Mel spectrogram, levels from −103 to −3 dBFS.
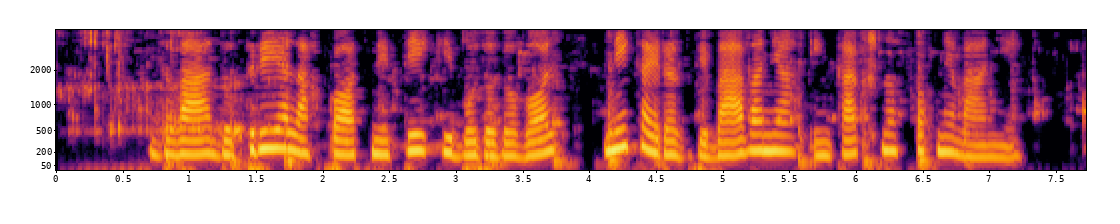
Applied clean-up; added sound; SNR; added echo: classical method Wiener filter.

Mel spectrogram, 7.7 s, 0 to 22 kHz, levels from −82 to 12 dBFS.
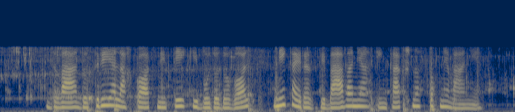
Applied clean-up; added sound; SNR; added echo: none; Liquid + Walk, footsteps; 13 dB; none.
